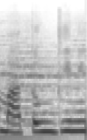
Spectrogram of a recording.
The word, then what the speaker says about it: মাতঙ্গিনী: সূত্রপাত ট্যাবলো ধারাভাষ্যে বীরাঙ্গ মাতঙ্গিনী হাজরার নাম মাতাঙ্গিনী বলে উচ্চারণ করেন সঞ্চালিকা।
